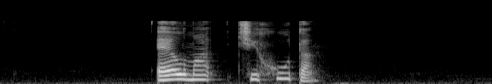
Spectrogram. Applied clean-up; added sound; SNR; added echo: none; none; none; none.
